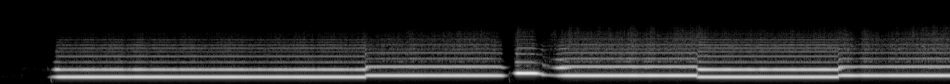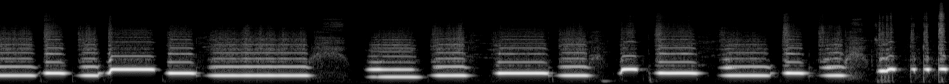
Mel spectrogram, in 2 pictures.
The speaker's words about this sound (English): Yeah, and he made all these. Um, just like hundred percent customized flute right there. Hmm. It's cool too because uh, you'll see it in a moment, but there's two channels shotgun. Mm-hmm. You can play uh, one side or both.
